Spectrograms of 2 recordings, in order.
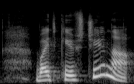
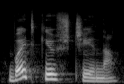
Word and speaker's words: батьківщина: народилися громадянами якої є вимовляємо з наголосом на першому або на передостанньому складі як у Ліни Костенко в дитинстві відкриваєш материк котрий зветься потім батьківщина батьківщину також пишемо з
